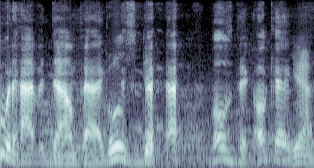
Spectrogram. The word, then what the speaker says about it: Gvozdyk: have it down pack vck vck okay yeah the g is silent okay vck what are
